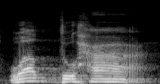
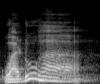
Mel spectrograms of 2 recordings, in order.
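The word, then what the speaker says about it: والضحى: Jadi wadduha e han-nya ha kecil wadduha gitu bacanya dua harakat ya. Wah jangan salah. Itu ada tasdid. Jadi jangan waduha wadduha gitu ada tasdid.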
